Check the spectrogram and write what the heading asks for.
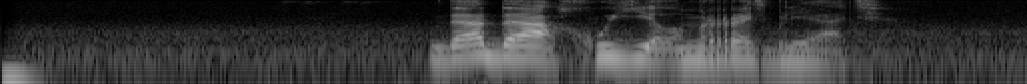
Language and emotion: Russian, angry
